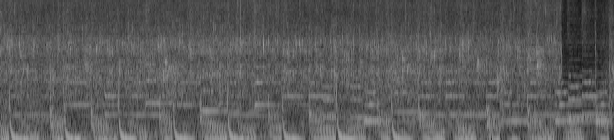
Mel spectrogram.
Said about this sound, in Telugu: ఆ విధంగా మనం చేప ముక్కల్ని తిప్పుకుంటూ ఉండాలి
